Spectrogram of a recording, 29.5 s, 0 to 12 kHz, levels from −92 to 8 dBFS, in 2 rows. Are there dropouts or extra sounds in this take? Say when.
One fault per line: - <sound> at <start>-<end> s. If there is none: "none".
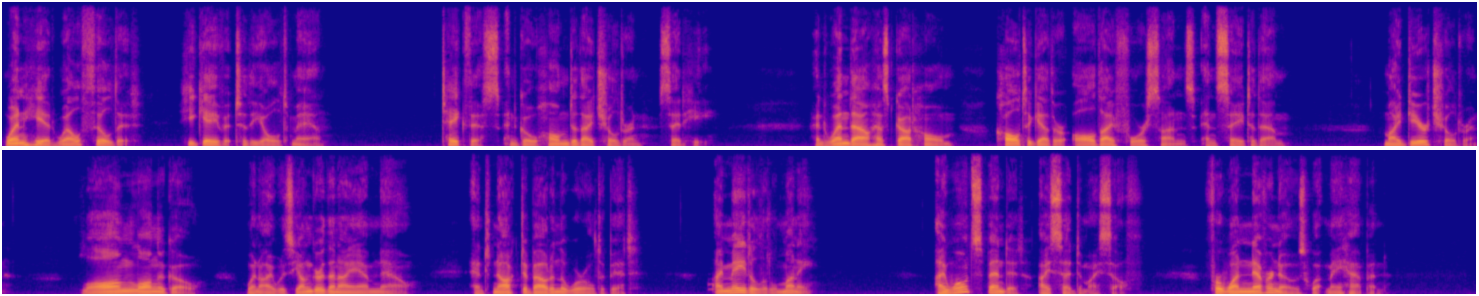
none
